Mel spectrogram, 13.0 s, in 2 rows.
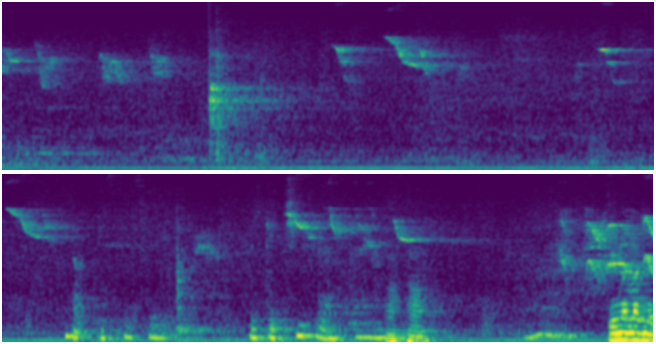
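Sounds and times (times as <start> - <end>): faint bird chirps: 0.0 - 1.9
steady low hum: 0.0 - 13.0.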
